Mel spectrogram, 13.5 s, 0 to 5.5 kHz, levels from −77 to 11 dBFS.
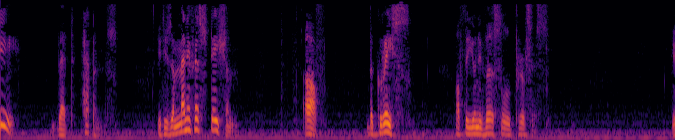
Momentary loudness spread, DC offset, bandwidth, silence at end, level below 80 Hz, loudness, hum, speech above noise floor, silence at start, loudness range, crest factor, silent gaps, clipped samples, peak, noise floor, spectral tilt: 27 LU; under 0.1%; 5.4 kHz; 0 s; -46 dBFS; -25 LUFS; none; 22 dB; 0 s; 9 LU; 22 dB; none; under 0.1%; -6 dBFS; -46 dBFS; -9 dB/octave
